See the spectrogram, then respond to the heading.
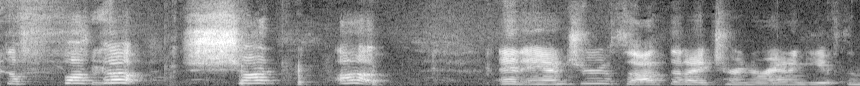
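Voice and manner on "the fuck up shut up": high, loud exasperated outburst; mock-furious shout; retold angry yell. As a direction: snap at giggling girls, re-enacted. Acts out yelling at girls.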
